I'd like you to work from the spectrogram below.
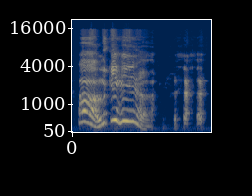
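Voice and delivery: very high, slow put-on voice breaking into a laugh; Carmen Legge impression. Retelling the blacksmith's entrance, high and slow with a laugh. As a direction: stretch it out high, laughing through it. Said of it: "he walked in there and goes".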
